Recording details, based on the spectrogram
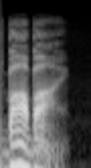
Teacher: Instead of saying bapai with a hard stop, Koreans slide the B over into the second syllable, and it comes out as babai. The B is not lost. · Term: Linking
